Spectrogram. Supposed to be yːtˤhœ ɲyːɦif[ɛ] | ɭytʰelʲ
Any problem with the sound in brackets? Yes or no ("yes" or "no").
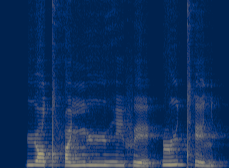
yes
